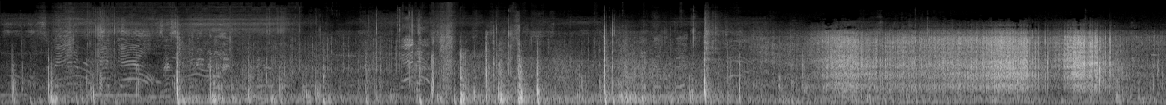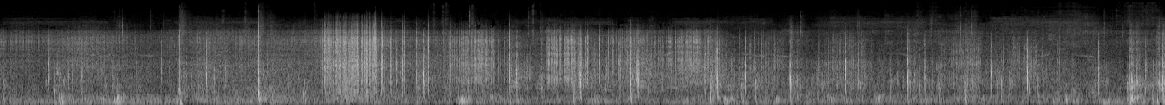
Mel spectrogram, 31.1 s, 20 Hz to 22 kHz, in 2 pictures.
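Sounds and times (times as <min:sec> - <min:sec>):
fireworks hissing spray: 0:00.0 - 0:14.8, 0:26.0 - 0:31.0
fireworks crackling pops: 0:00.0 - 0:31.0.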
